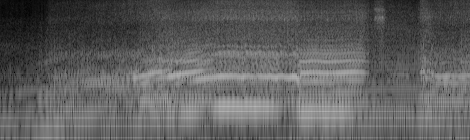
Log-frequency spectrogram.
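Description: A racing car engine in the video game Assetto Corsa revs steadily, its pitch rising and holding high with a loud, continuous whine, then dipping briefly during gear shifts.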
